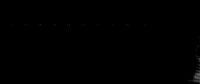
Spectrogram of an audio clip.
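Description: Near silence, with a faint, high-pitched trill pulsing steadily several times a second, of the kind a cricket makes.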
